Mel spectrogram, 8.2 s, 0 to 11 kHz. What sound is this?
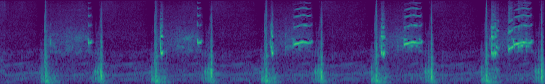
New car windshield wiping sounds. Slower variation. Squeaky. Seamless loop.
Recorded with Edirol R-1 & Sennheiser ME66.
